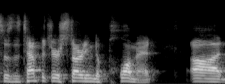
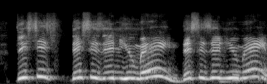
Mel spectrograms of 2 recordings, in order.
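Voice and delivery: high-pitched yelling, said twice over; 11 semitones higher than usual. Retelling standing in the driveway before the neighborhood: retelling own yelling. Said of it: "yelling this".

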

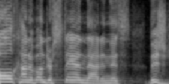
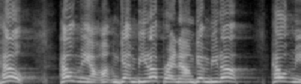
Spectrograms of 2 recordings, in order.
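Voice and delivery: frantic, desperate, high-pitched screaming; 5 semitones higher, 4 dB louder than usual. Recounting a dream, calling to friends in the other room, retelling a scream for help. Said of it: "I start screaming at them".

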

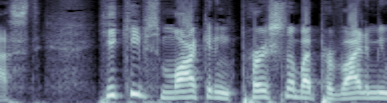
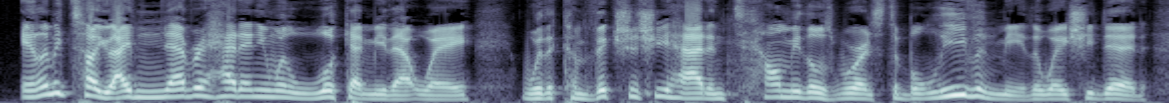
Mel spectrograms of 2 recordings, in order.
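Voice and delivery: ordinary delivery

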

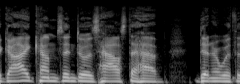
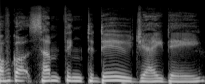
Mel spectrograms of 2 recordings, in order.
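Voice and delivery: put-on mock English accent. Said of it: "imitated an English accent like a couple of assholes".

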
